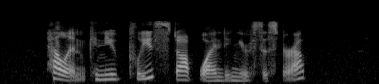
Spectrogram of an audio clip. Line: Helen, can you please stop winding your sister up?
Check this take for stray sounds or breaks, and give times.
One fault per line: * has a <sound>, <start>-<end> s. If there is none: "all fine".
* has a dropout, 2.8-2.8 s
